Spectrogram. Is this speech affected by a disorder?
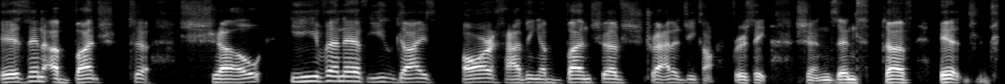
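Yes: severe speech impediment; self-described; here prolonged sounds.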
